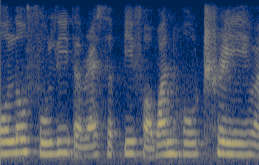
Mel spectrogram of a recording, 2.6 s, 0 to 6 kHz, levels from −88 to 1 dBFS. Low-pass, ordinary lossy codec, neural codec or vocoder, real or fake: 5.4 kHz; Opus, 32 kbps; none; real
